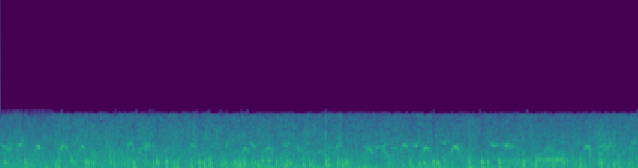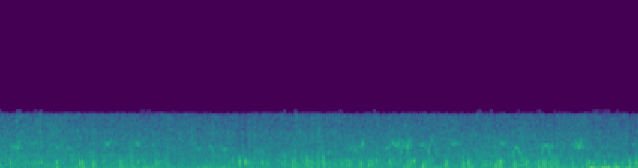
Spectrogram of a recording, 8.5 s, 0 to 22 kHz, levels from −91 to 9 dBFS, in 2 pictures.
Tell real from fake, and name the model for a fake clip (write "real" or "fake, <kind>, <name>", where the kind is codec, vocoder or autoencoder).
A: real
